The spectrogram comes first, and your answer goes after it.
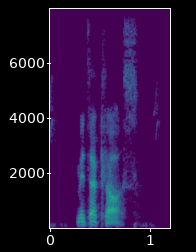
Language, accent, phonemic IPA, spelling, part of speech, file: French, France, /me.ta.klas/, métaclasse, noun, LL-Q150 (fra)-métaclasse.wav
- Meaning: metaclass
